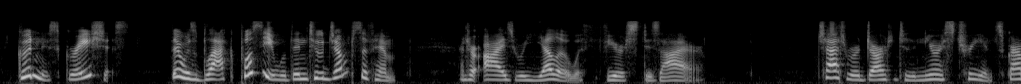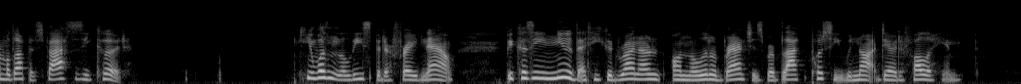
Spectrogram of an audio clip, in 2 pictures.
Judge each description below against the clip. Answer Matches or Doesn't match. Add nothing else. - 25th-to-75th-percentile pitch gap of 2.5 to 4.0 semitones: Matches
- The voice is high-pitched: Matches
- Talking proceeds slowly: Doesn't match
